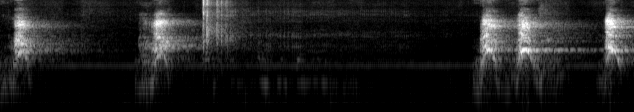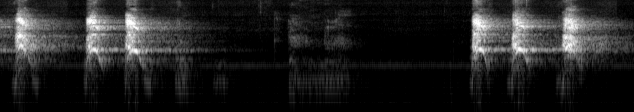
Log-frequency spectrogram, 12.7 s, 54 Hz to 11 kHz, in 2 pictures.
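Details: A 45-day-old female Saint Bernard puppy playing with a toy, giving short sharp yappy barks in bursts of two to five, with quieter growly grumbles between bursts and pauses of a few seconds.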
